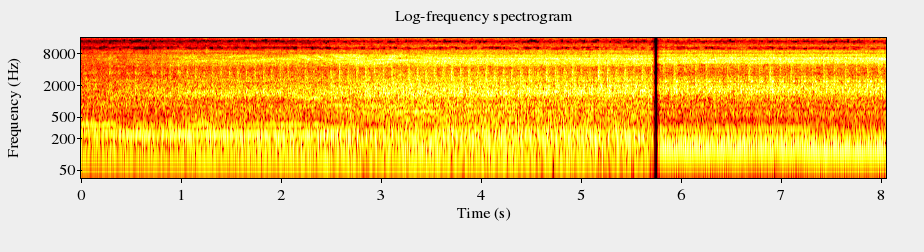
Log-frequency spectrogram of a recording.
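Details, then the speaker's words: 1965 Chevy Bel Air V8, long dormant, showing about 54,000–58,000 miles, running on old gas: uneven idle with a light fast ticking rattle about three beats a second, owner suspects a rocker arm; little blowby seen. "It's got a little rattle to it. I can hear it. Sounds like a rocker arm."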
